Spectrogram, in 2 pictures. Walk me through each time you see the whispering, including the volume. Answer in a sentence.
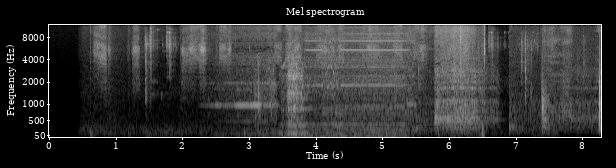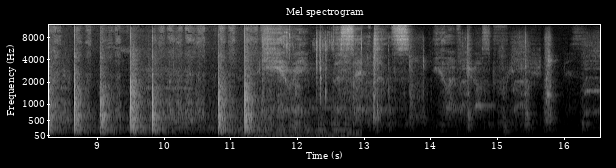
You can hear the whispering from 11.3 to 16.4 s, getting quieter.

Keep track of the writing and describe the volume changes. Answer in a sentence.
The volume of the writing goes up.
